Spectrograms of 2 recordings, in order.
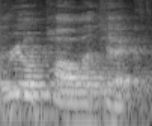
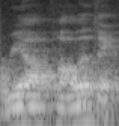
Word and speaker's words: realpolitik: In a world of realpolitik, or realpolitik, depending on how you want to pronounce it, might makes right.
